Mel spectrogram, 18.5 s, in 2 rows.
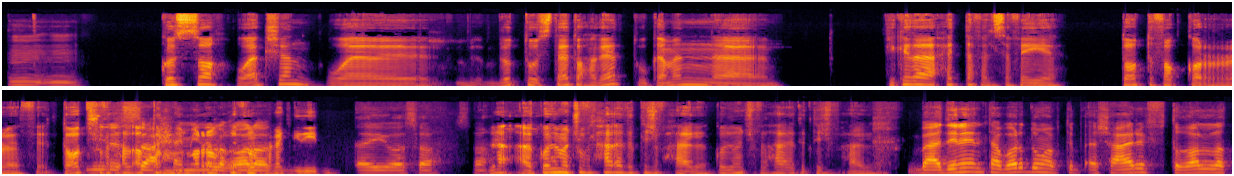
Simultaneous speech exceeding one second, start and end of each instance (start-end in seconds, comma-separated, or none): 9.8-11.4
